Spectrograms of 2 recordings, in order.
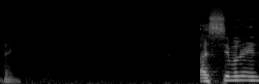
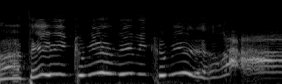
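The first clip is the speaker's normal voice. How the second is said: put-on high, wailing call to a child; imitated frantic aunt; 4 dB louder than usual. Aunt crying out to her kids in fear, high frantic wail. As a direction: cry out like a panicked mother. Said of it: "everybody in the house yelling".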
